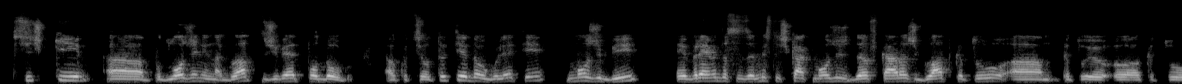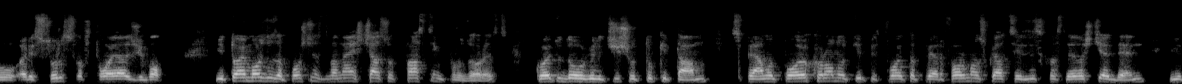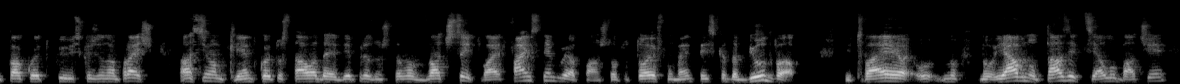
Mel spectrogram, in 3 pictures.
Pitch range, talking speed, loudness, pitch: 130-165 Hz, 175 wpm, -26 LUFS, 140 Hz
